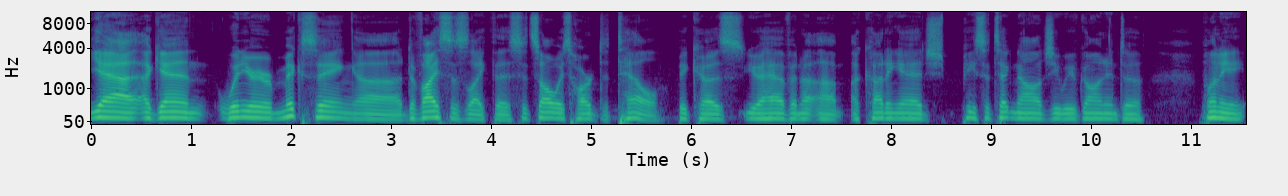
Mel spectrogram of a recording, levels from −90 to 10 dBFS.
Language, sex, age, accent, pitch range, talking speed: English, male, 40-59, American, 110-130 Hz, 150 wpm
